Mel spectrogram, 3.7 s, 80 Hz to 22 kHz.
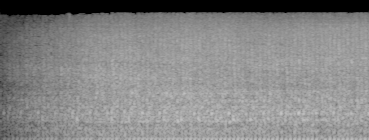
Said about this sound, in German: Ein kleines Sportflugzeug mit einem 6-Zylinder-Dieselmotor rollt auf eine Parkposition des Flughafens Kiel-Holtenau.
